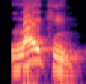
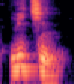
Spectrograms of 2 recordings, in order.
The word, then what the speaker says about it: lichen: Then the next question, question 3, liking, which is pronounced lichen.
